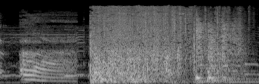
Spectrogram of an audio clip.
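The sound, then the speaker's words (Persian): A door is broken down with a loud, sudden splintering crash and a noisy, rough decay. A brief voice comes just before the impact, and a second jolt starts at the very end. “بیا که دروازه رو بشکنانیم.”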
